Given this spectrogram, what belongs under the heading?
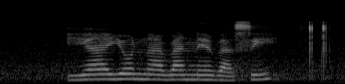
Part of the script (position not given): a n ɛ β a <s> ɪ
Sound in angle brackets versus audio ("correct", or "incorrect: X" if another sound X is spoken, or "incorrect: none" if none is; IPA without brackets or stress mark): correct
